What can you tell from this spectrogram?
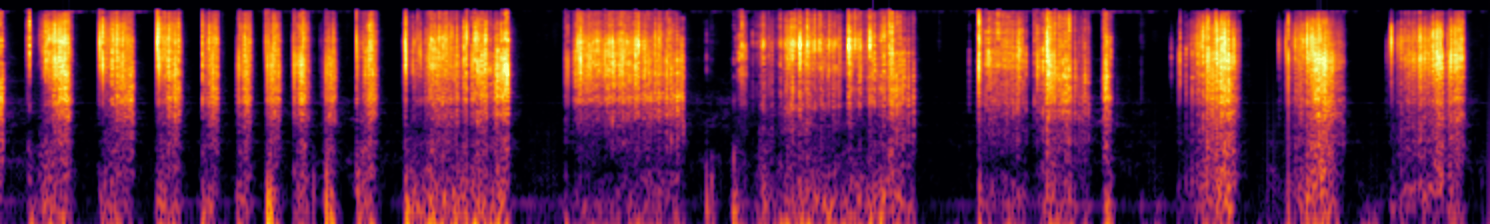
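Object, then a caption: Wooden block plaque with paper face. Long nails tap and scratch across the printed paper face and rough textured edges of a solid wooden art block plaque with the word "Still" on it. A run of quick, dry, bright taps gives way to longer hissing scratch strokes, with sharp taps mixed between them.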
